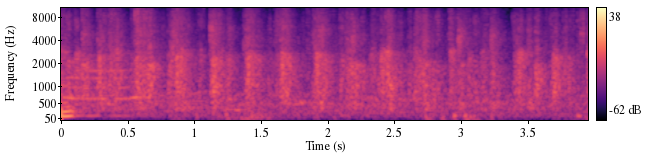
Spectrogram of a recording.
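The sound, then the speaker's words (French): An audience applauds steadily, welcoming an audience member onto the stage, many hands clapping in a dense, continuous patter with rhythmic swells, moderately loud throughout, with faint voices murmuring underneath. “On peut l'applaudir, mesdames et messieurs”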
